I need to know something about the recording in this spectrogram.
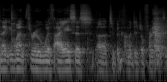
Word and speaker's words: IACIS: IASIS. IASIS. All right. I just want to shorten it for today. Yes. All right, so IASIS. Tell us about that program that you went through with IASIS to become a digital forensics examiner.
